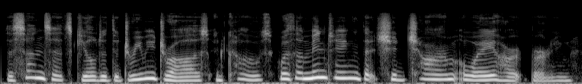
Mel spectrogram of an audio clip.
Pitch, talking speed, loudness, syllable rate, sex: 220 Hz, 175 wpm, -14 LUFS, 4.4 syllables/s, female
